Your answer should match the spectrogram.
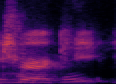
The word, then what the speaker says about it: patriarchy: but Petrachalia, you can patriarchy, yeah, patriarchy.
